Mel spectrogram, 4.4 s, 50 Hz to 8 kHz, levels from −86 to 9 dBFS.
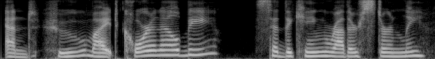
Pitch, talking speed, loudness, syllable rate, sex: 215 Hz, 140 wpm, -17 LUFS, 3.8 syllables/s, female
